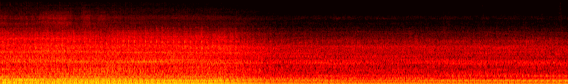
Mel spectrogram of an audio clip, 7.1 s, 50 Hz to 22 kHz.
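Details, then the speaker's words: Honda NC 750 X DCT motorcycle, cold idle on choke: steady, even idle with raised fast-idle note easing down smoothly; no knocks or misses, runs clean. "dobra odpalimy go ładnie pali naprawdę pięknie"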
